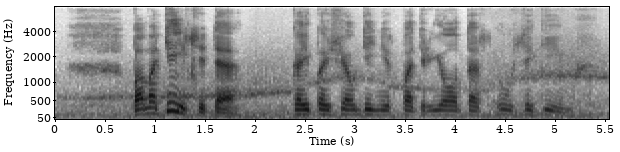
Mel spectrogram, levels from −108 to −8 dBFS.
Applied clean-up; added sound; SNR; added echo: none; Wind; 16 dB; none.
